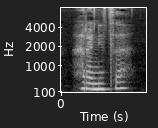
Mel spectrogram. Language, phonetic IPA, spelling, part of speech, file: Czech, [ˈɦraɲɪt͡sɛ], hranice, noun, Cs-hranice.ogg
- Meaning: border, boundary, borderline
